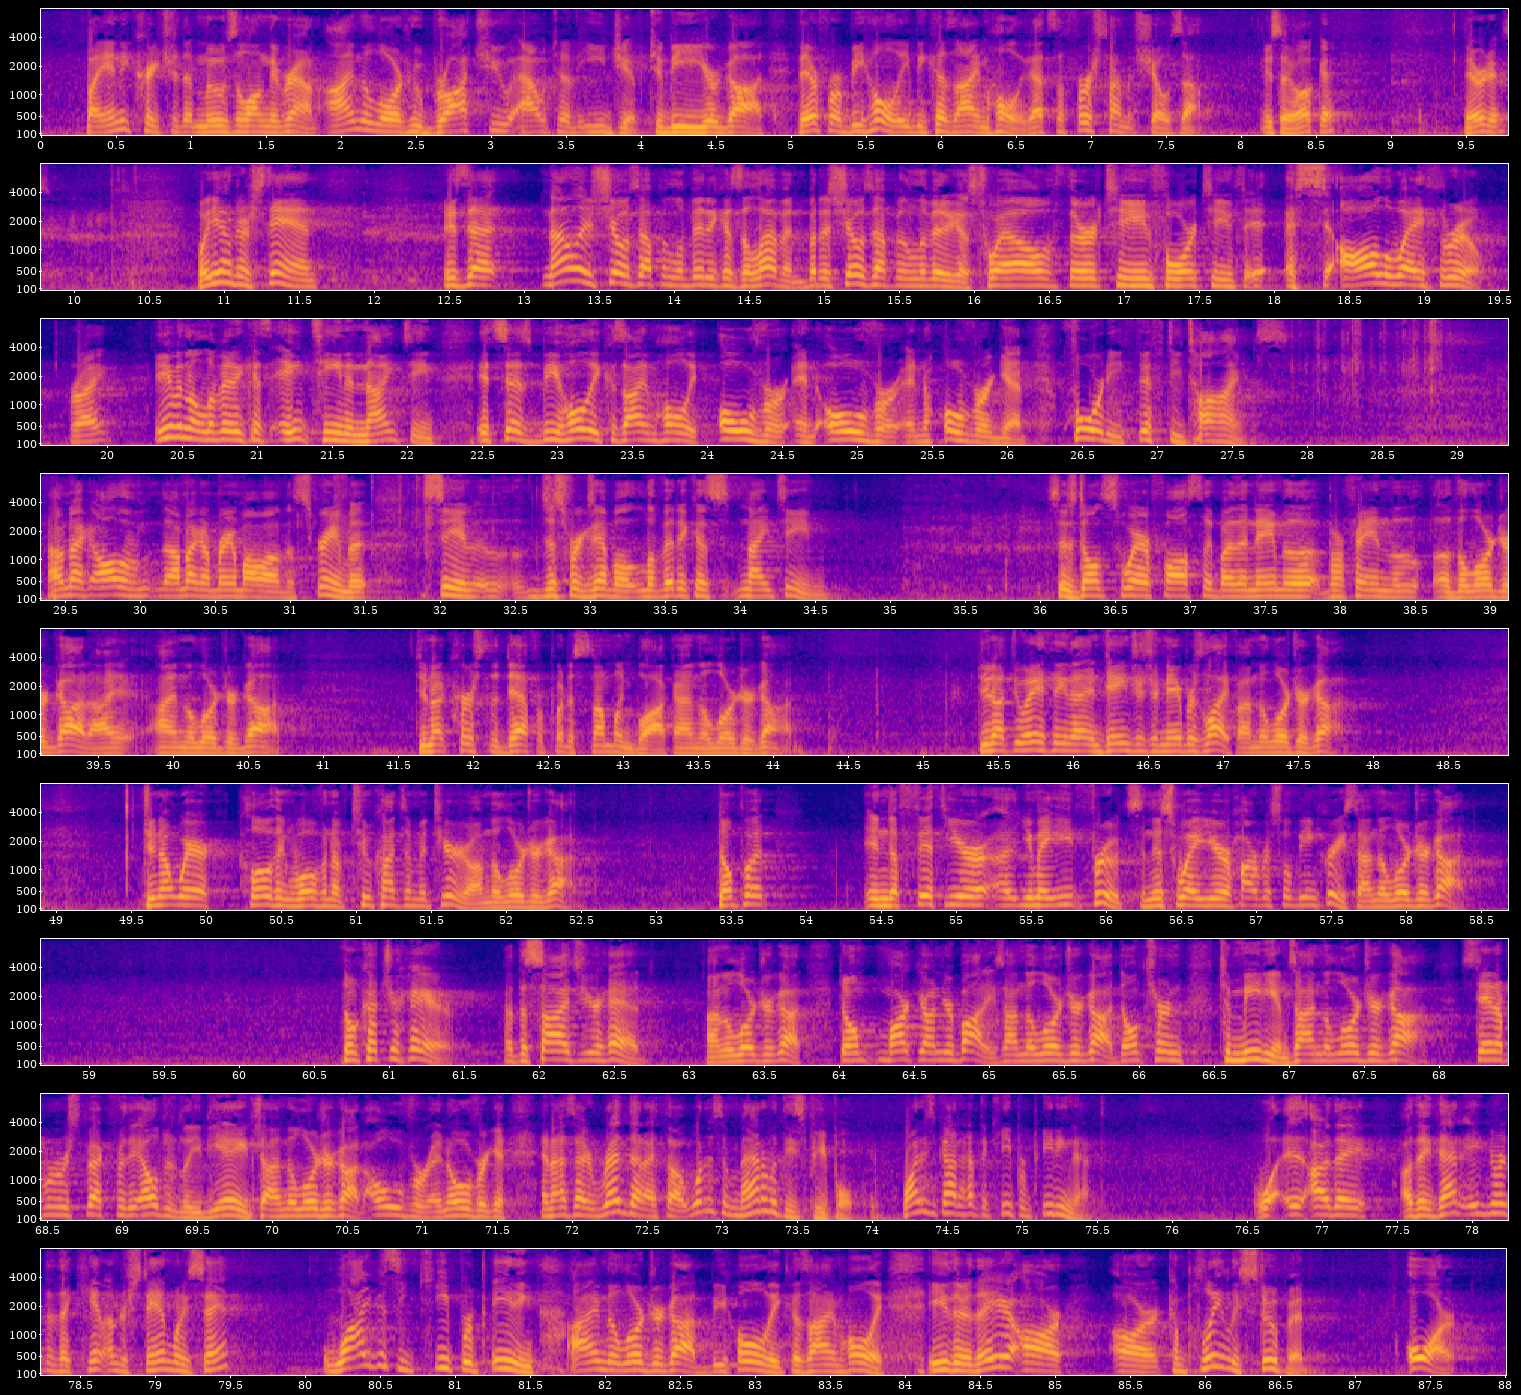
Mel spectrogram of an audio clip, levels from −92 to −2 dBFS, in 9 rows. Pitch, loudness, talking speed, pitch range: 160 Hz, -22 LUFS, 210 wpm, 135-185 Hz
